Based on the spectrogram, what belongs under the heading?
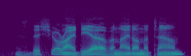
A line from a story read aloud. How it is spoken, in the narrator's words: Giordino murmured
